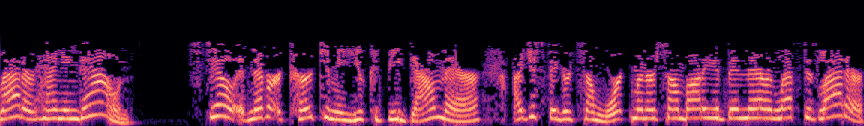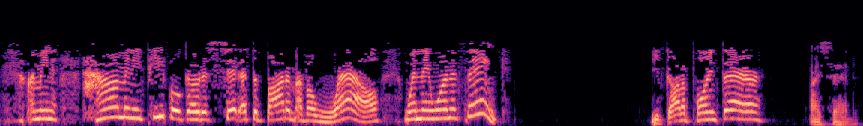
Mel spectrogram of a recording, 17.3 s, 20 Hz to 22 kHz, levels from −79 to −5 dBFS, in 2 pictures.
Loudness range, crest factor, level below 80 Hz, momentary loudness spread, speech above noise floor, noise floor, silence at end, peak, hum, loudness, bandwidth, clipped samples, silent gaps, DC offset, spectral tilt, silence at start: 4 LU; 14 dB; -48 dBFS; 7 LU; 65 dB; -79 dBFS; 0.05 s; 0 dBFS; none; -14 LUFS; 6 kHz; under 0.1%; none; under 0.1%; -3.5 dB/octave; 0 s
